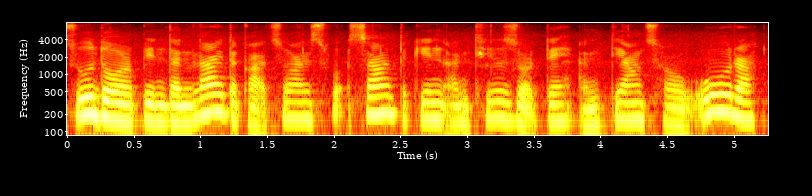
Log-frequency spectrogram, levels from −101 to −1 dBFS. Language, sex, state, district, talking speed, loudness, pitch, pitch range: Mizo, female, Mizoram, Aizawl, 205 wpm, -18 LUFS, 160 Hz, 145-175 Hz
